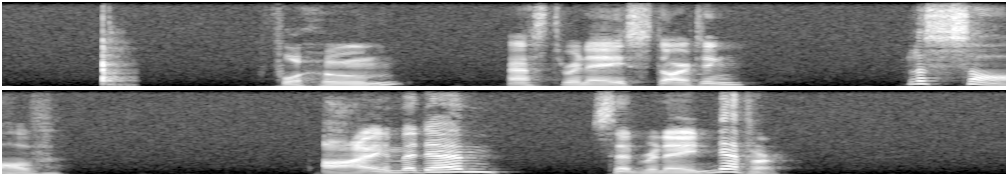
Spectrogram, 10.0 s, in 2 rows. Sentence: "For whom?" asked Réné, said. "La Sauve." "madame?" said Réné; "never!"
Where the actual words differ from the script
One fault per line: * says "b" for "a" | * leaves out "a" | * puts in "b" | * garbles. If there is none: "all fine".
* says "starting" for "said"
* puts in "I"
